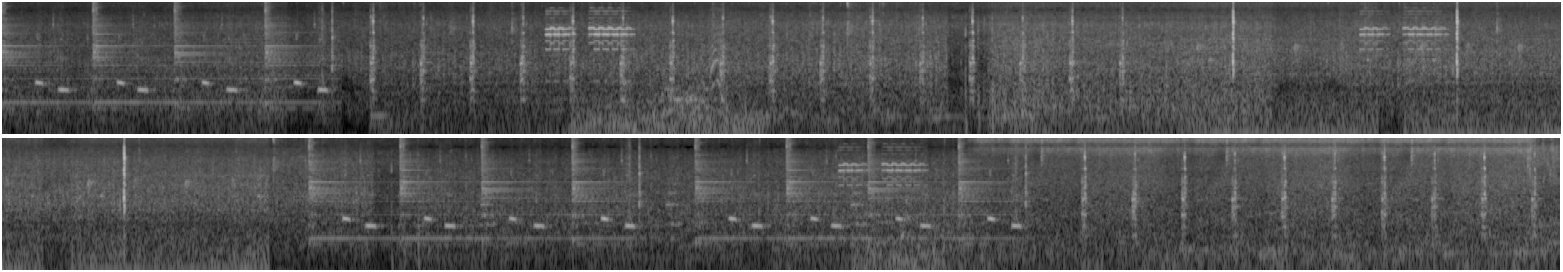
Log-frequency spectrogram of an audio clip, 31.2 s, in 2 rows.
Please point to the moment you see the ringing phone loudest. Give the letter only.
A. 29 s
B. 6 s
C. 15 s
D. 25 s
B.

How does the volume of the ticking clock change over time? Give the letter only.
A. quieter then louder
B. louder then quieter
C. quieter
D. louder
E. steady
E.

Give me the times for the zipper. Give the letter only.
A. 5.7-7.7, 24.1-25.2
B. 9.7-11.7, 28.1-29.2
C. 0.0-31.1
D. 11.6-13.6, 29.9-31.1
A.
